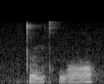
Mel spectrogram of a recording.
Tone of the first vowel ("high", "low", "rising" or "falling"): low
